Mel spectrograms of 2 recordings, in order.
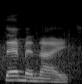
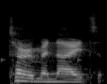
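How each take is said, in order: First: The name starts with tem, without r. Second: The name starts with the word term. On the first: The speaker calls it right. "no, it's Teminite" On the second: The speaker calls it wrong. "so many people did that"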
